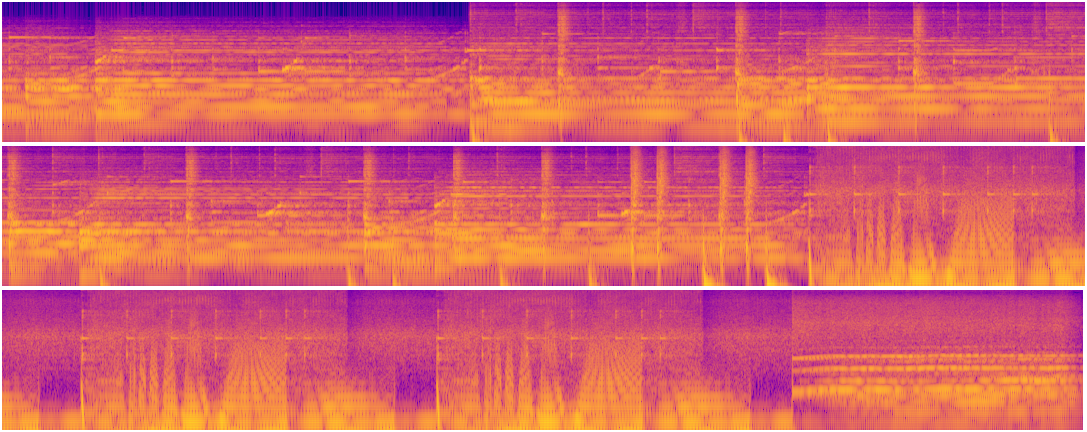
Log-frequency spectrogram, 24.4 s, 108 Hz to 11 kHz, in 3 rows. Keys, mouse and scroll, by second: 3.4 ctrl+t, 4.2-4.9 drag, 10.2-10.9 drag, 12.7-19.7 drag.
